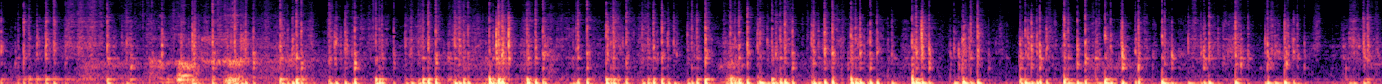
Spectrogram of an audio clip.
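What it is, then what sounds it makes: Hollow empty plastic pumpkin bucket. A hollow, empty orange plastic jack-o'-lantern candy bucket is tapped quickly with the fingertips and nails. The result is a steady, uneven stream of short, low, hollow thumps that die away almost at once, with faint clicky ticks from the nails riding on top.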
